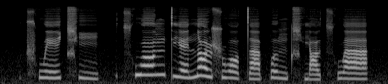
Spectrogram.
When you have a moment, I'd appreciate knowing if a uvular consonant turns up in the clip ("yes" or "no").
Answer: no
